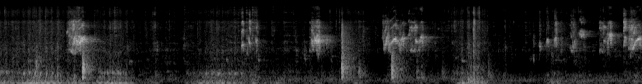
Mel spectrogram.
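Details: Pet budgerigars eating corn give short, high chirps every second or so, mixed with sharp pecking and crunching clicks and the odd soft flutter.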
